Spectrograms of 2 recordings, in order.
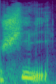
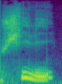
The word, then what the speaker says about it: Chili: Le Chili. La Bolivie. Okay, final not pronounced.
